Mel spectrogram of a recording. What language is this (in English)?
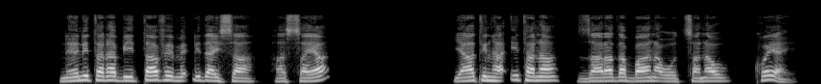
Gofa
